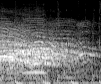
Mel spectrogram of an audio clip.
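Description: A group of children cheering in one long shout over an upbeat intro music track with a steady beat, both gradually trailing off.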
